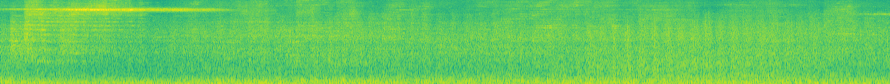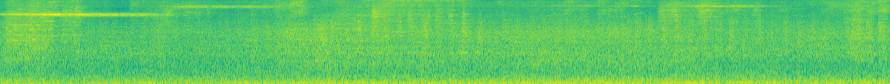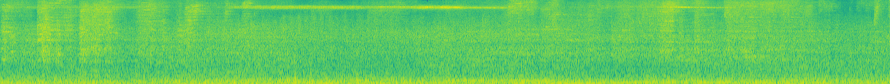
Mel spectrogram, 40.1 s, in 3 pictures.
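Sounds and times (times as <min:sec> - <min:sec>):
freight train rolling past: 0:00.0 - 0:40.0
high wheel squeal: 0:00.3 - 0:03.2, 0:12.5 - 0:16.6, 0:26.0 - 0:39.0.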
